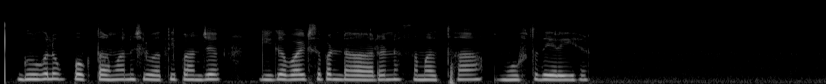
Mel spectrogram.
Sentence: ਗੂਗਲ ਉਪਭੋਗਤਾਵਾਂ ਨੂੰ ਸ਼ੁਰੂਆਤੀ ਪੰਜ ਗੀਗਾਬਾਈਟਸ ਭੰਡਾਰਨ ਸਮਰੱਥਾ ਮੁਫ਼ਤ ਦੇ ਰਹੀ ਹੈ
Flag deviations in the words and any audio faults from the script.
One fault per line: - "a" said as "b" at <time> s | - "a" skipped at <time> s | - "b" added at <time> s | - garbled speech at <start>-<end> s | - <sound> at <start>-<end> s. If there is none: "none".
none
